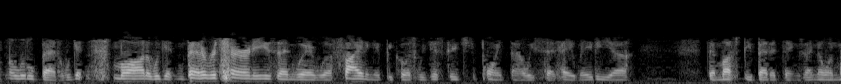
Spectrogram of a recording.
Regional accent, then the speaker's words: California, United States; Skateboarding. I'm from California. I've seen some very serious accidents.

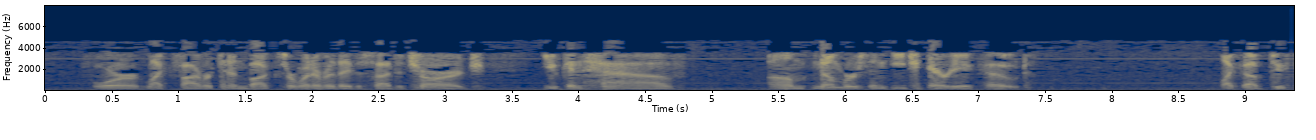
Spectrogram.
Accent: Atlanta, Georgia, United States; I was going to say that I'm actually from Atlanta, and we did this 10-digit dialing thing quite a few years ago. And currently, anywhere in Atlanta, there's three area codes

